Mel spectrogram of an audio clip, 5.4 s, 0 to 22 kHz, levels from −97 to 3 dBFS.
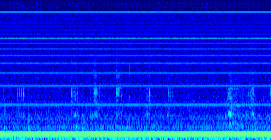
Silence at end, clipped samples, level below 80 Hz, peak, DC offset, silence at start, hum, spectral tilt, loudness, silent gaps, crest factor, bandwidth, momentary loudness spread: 0 s; under 0.1%; -66 dBFS; -40 dBFS; under 0.1%; 0 s; none; -4.5 dB/octave; -52 LUFS; none; 10 dB; over 20 kHz; 1 LU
